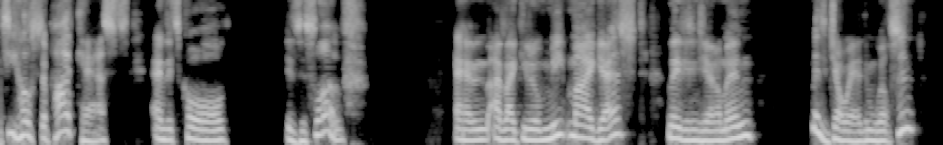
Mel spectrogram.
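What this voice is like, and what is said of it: New York accent. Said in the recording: “I'm so excited to speak to a New Yorker ... Just the accent.”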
